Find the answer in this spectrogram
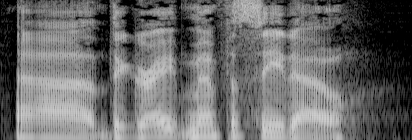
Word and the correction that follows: Mephisto: The great Mephisto, Frankie Lane, man. He was a legend in your, he's from your part of the woods in Alabama. – Yeah, I just mispronounced the fuck out of it. My bad. – That's okay. It's great Mephisto.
